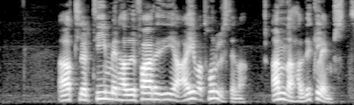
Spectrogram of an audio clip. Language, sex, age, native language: Icelandic, male, 30-39, Icelandic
